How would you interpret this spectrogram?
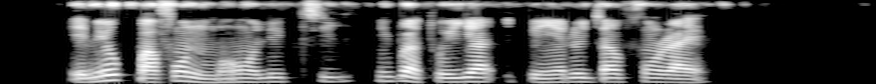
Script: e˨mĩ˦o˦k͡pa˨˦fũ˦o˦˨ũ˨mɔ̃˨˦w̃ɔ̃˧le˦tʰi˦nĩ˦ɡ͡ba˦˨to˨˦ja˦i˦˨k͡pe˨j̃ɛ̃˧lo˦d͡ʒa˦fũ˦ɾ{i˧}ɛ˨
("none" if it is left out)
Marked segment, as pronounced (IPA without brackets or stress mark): a˧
